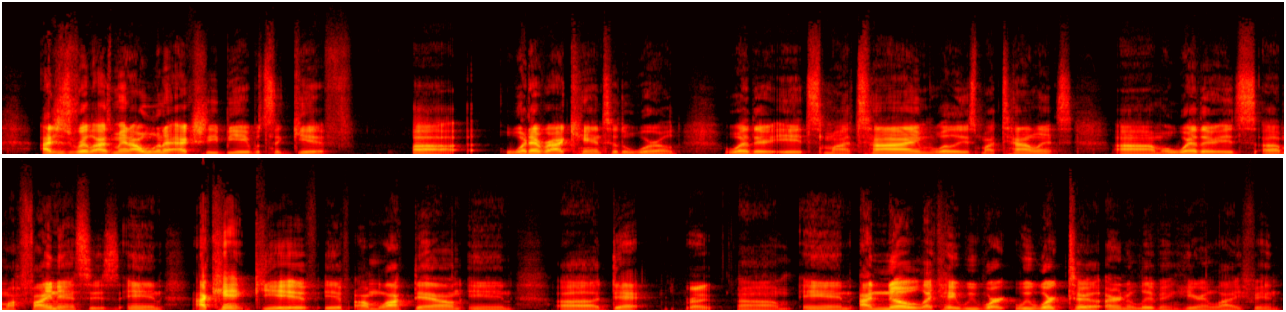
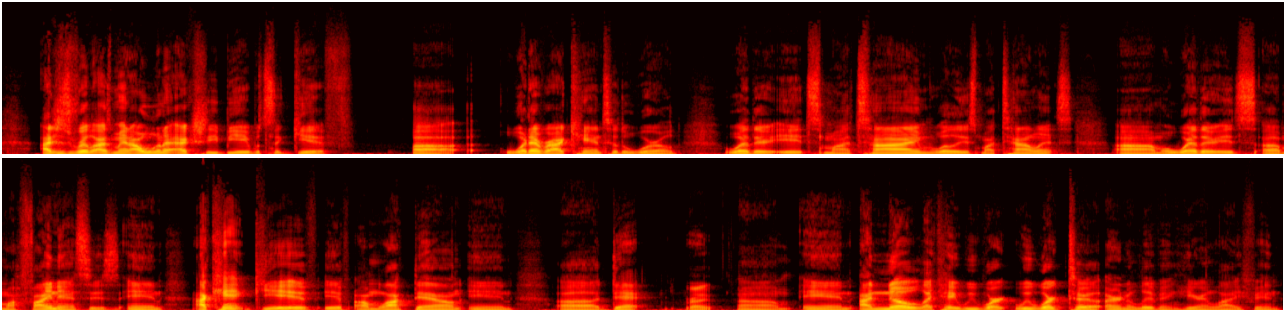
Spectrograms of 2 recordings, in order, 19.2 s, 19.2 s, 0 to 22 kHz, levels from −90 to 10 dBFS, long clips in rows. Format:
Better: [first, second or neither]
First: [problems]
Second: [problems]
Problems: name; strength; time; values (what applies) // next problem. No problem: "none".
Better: second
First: thin; somewhat; fading below 600 Hz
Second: none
